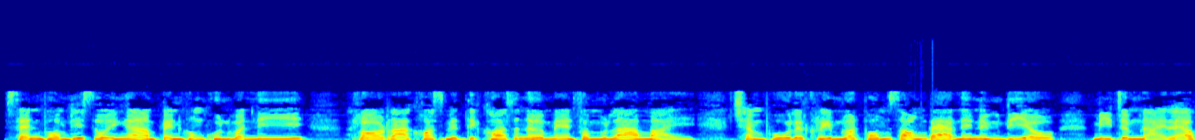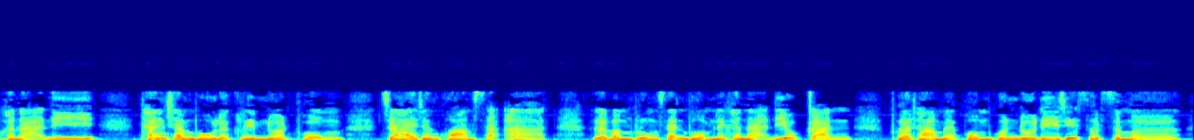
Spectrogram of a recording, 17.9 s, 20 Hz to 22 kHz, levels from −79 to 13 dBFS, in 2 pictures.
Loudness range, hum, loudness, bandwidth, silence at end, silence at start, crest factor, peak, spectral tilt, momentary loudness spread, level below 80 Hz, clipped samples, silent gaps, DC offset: 1 LU; none; -16 LUFS; 8 kHz; 0.1 s; 0.05 s; 14 dB; -2 dBFS; -5.5 dB/octave; 7 LU; -52 dBFS; under 0.1%; none; under 0.1%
